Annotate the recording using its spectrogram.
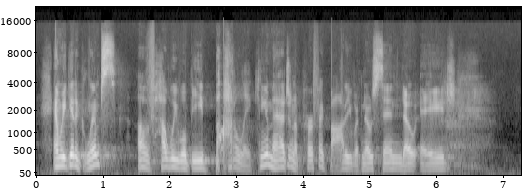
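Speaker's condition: No condition

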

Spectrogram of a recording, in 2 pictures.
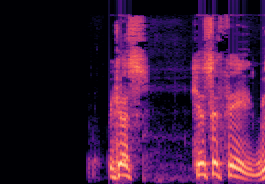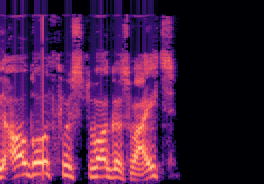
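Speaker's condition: Down syndrome; congenital

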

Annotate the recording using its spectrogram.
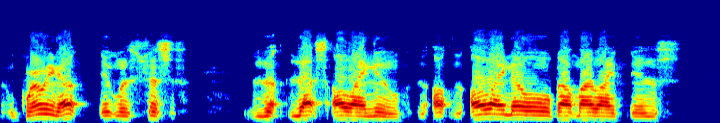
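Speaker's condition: Cleft lip and palate; over 20 operations by age 6

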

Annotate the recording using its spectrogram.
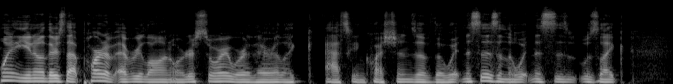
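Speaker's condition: No condition

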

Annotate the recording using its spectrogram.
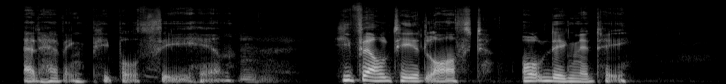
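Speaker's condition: Spasmodic dysphonia; strange

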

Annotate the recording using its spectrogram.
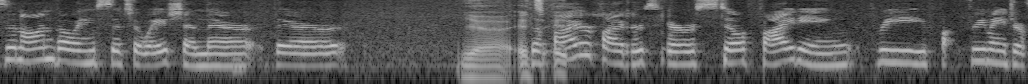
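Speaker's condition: No condition

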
